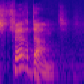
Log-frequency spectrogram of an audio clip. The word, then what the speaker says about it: verdammt: And the importance of this sentence is that all the V's are pronounced F. So it's verdammt, it's von Richthofen.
